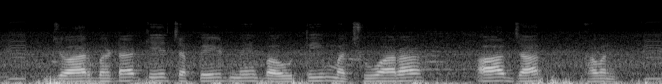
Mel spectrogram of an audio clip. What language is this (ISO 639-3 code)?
bho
